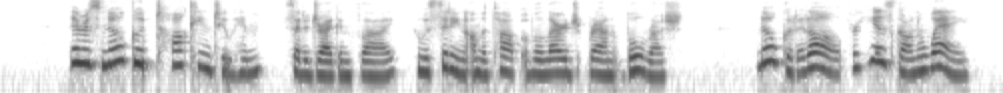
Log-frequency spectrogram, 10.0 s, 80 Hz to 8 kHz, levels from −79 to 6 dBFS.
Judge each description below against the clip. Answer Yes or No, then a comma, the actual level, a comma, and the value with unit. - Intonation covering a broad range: Yes, wide, 6.5 semitones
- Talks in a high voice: Yes, high, 230 Hz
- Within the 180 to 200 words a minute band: Yes, average, 185 wpm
